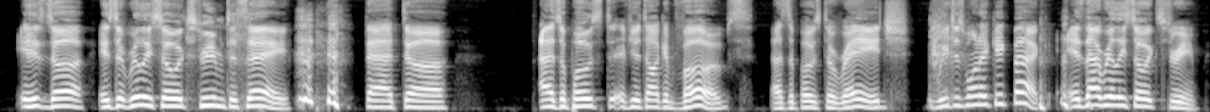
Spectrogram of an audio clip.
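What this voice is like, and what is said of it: Imitates another person's voice. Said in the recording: “Was that a Bernie impression? ... That was a Bernie Sanders. ... It was uncanny.”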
